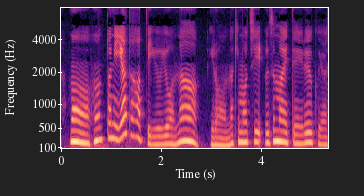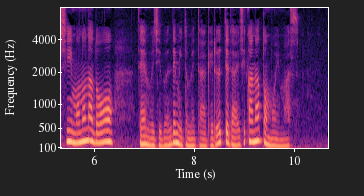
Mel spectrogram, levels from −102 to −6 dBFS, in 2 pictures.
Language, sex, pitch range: Japanese, female, 150-230 Hz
